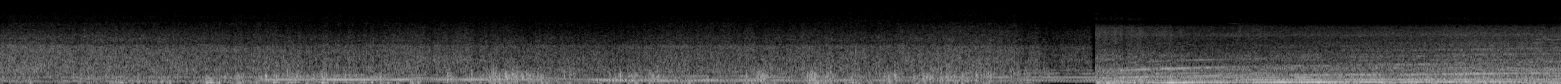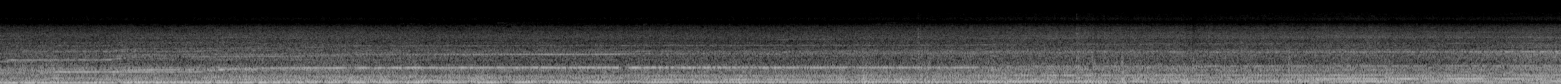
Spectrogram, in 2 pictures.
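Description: Twin outboard motors on a speedboat, with wind and rushing water. About eleven seconds in the sound changes suddenly and the engine pitch climbs as the boat accelerates, then holds steady at cruising speed. Before that, a quieter, steadier engine drone and wind.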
